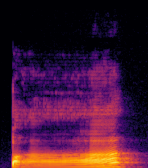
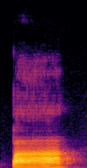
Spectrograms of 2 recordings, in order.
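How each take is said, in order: First: The pitch dips and then rises. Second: The pitch stays high throughout. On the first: "And the rising tone" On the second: "For the high tone"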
